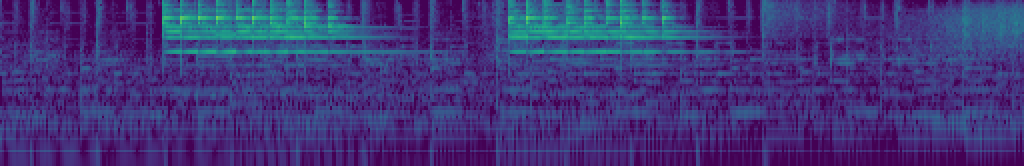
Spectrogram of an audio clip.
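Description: An election bell rings repeatedly in a steady rhythm, marking the start and end of municipal election day, heard every four years. Its bright metallic strikes are layered with lingering, overlapping tones that fill the whole clip without any talking.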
